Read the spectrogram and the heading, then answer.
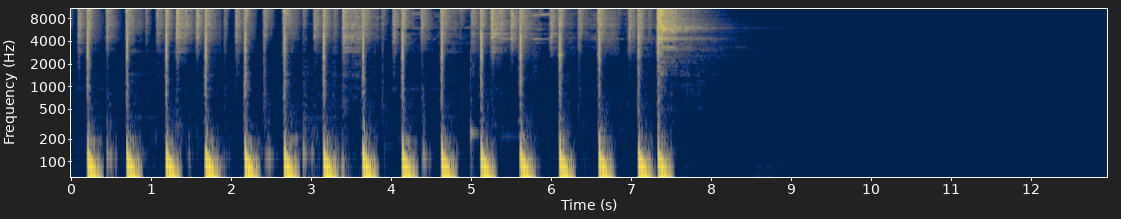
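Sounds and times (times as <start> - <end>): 
drums: 0.0 - 8.2.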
